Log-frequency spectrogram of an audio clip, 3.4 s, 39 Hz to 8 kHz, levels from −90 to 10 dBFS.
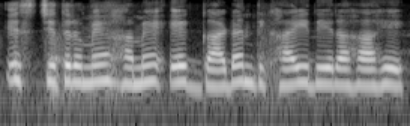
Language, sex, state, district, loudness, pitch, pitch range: Hindi, female, Madhya Pradesh, Bhopal, -15 LUFS, 235 Hz, 220-255 Hz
